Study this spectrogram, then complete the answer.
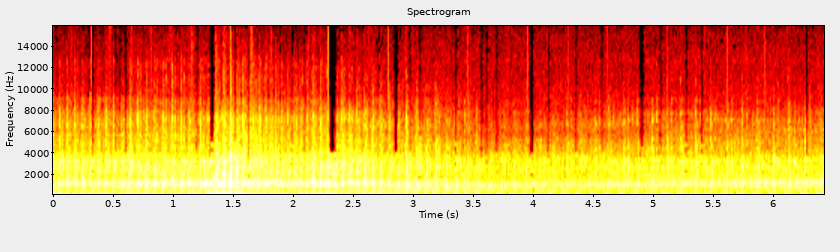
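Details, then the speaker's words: Royal Enfield Electra X single-cylinder, completely standard, first start after engine rebuild with new conrod, big end and piston and timing gear noises addressed: steady, slightly uneven idle with light top-end clatter, much quieter than before, acceptable. "well it's not perhaps as quiet as i thought it might have been but it's a hell of a lot quieter than it was when it came here i think actually that's uh acceptable"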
